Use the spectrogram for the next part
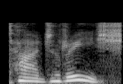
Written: tajrish

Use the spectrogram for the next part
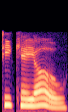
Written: TKO

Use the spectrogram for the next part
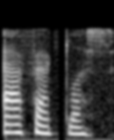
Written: affectless

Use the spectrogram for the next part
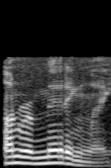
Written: unremittingly

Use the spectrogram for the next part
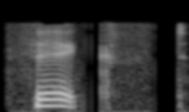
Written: fixed

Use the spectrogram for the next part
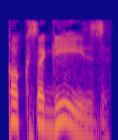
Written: koksaghyz

